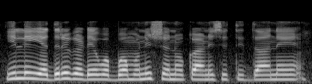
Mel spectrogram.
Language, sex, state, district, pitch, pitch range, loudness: Kannada, female, Karnataka, Bidar, 230 Hz, 225-250 Hz, -15 LUFS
